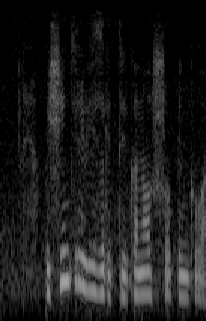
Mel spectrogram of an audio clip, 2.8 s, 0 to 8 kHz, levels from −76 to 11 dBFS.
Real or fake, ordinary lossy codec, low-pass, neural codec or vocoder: real; MP3, 64 kbps; 7.2 kHz; none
